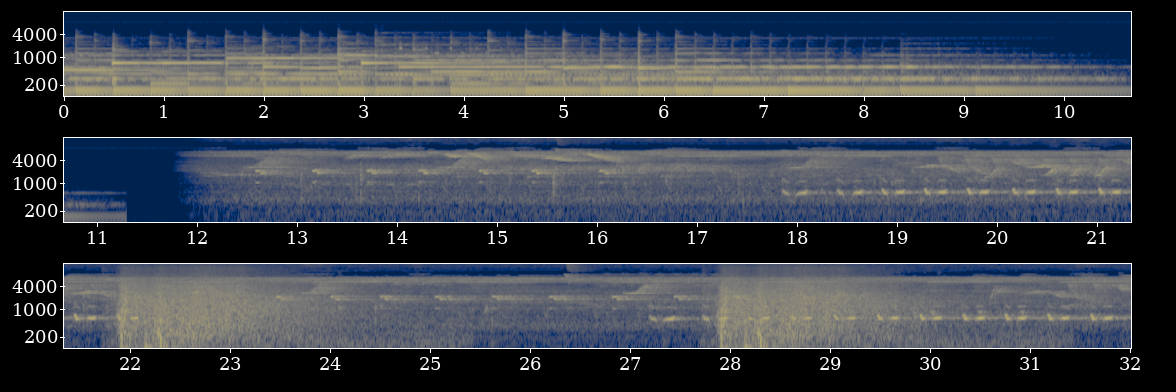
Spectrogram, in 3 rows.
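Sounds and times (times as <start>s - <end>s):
small birds chirping: 22.5s - 32.0s.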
